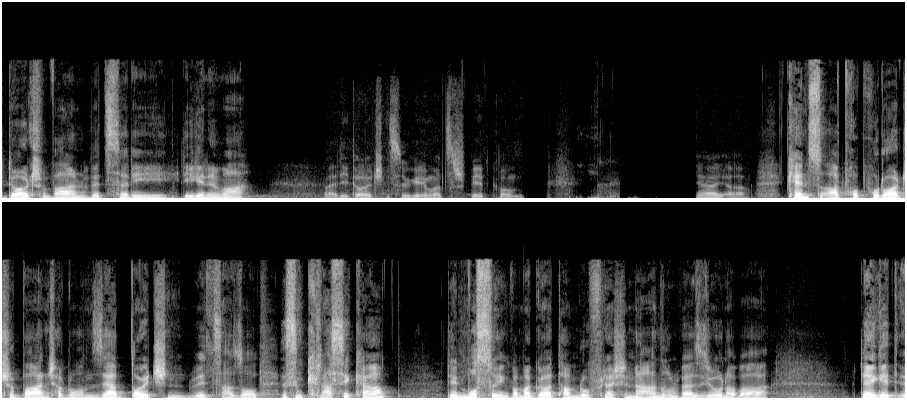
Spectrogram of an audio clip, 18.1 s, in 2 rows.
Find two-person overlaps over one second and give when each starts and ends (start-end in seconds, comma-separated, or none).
none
